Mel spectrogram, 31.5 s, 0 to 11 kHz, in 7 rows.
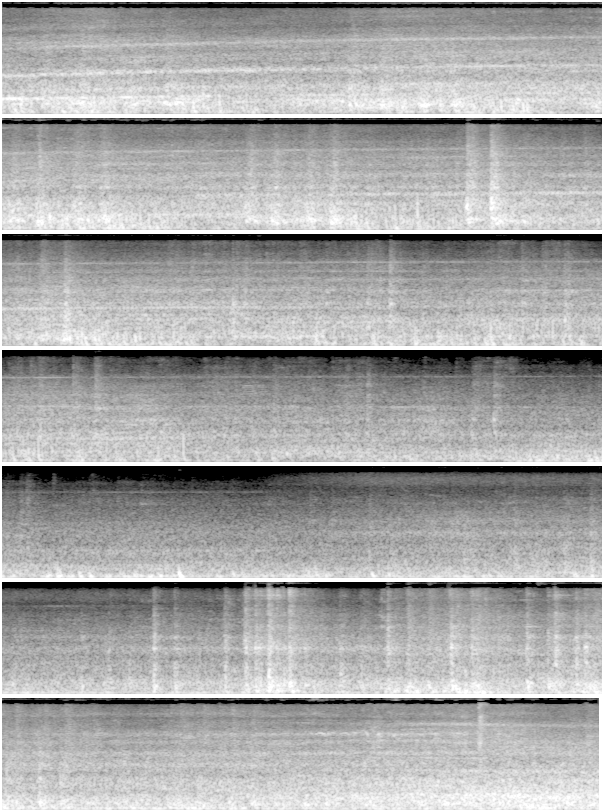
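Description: R211A subway train pulling out, its traction motors giving a whine of several tones that rises in pitch over the first few seconds and then fades as the rumble and wheel noise die away. Later a second train comes in along the platform, with sharp wheel clanks and squeal about two-thirds of the way through and its rumble growing near the end.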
